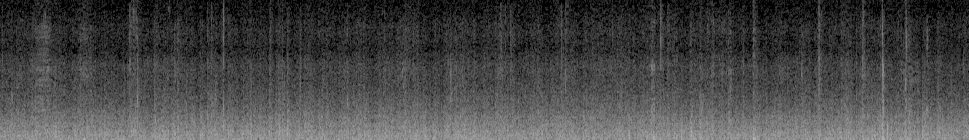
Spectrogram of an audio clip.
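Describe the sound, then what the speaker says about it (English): Heavy rain pours steadily onto a polytunnel or greenhouse in a garden, a dense, even hiss and patter that stays loud and unbroken throughout with no voices. "The rain's pouring down here now."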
